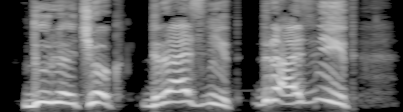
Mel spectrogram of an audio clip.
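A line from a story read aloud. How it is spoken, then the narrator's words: Shouted. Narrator (Russian): закричал дядя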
